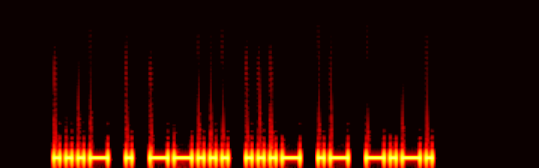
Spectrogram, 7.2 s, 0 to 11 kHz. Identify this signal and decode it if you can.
Morse code, heard as a keyed tone, about 15 wpm, 700 Hz. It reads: VE7VAC
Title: DXCC-100 Call Signs - 6 Characters - 15wpm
